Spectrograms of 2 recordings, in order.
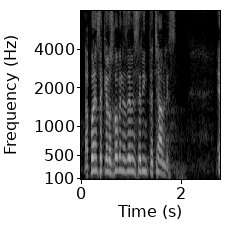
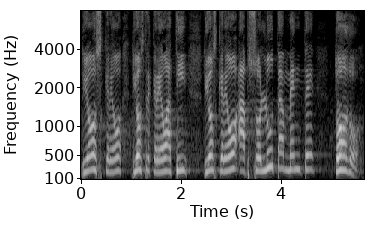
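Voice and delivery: louder preaching, stretched on todo; preacher feeding the congregation a phrase to repeat, louder; emphatic declaration; 5 dB louder, slower than usual. Shown as a demonstration. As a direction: say it firmly to your neighbour. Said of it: "Voltea y dile".

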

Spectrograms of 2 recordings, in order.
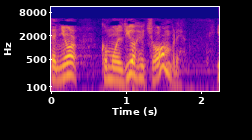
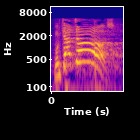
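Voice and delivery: high, loud call across the water; shout from the shore; 11 semitones higher, 5 dB louder, much slower than usual. Acted. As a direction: call out to the boat far away. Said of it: "el Señor le grita a la orilla".

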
